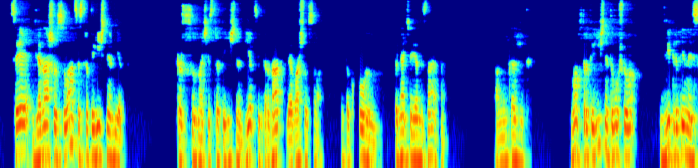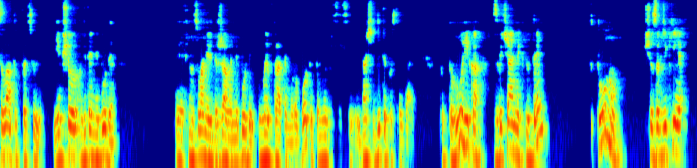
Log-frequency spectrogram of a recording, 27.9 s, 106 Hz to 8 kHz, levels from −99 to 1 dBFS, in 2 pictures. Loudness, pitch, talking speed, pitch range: -22 LUFS, 125 Hz, 130 wpm, 115-150 Hz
